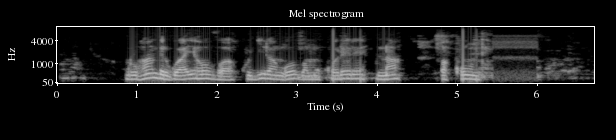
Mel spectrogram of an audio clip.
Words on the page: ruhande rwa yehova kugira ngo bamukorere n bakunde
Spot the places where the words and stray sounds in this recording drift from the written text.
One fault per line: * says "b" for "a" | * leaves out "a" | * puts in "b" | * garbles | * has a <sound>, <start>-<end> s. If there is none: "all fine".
all fine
